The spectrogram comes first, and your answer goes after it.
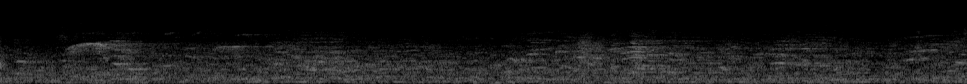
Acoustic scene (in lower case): park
